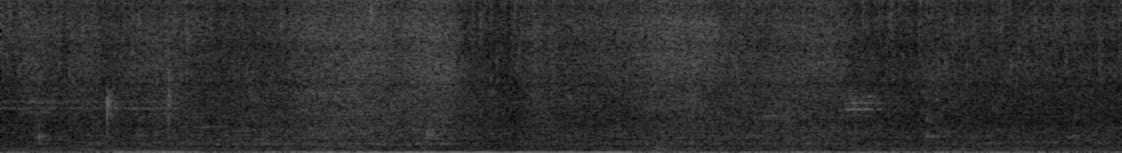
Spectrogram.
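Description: Water trickling in a goldfish tank over a steady mechanical hum, with a low rumble that swells in the middle.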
